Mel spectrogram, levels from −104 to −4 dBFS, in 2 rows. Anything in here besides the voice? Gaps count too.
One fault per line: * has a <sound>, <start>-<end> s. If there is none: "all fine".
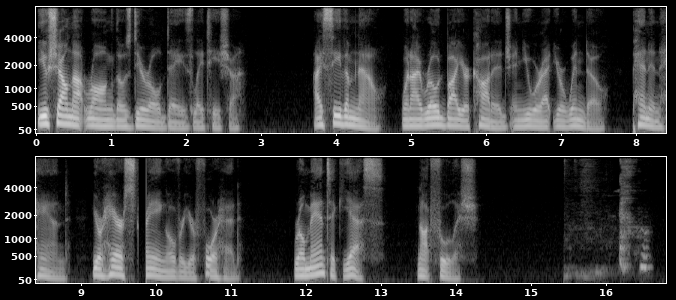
* has a dropout, 9.8-9.9 s
* has a throat clearing, 15.4-16.7 s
